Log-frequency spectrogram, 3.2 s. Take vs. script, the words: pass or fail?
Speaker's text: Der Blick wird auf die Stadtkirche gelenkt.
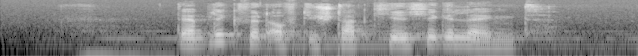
pass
